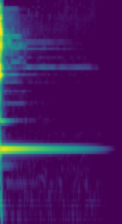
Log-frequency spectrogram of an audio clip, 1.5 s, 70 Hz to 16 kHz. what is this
SanzAnais 69 A3 bz forte
a sanza (or kalimba) multisampled with tiny metallic pieces that produce buzzs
